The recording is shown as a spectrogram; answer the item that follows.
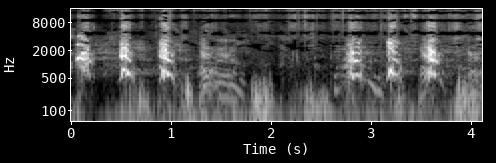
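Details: Hunting-trained dog learning to chase tegu lizards barks rapidly and excitedly, about two sharp yaps per second in bursts, overlapping with a man's talking and handling noise.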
